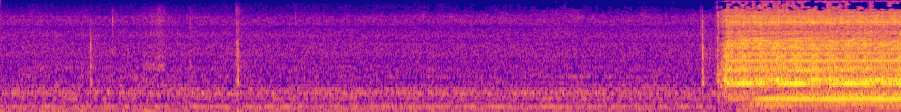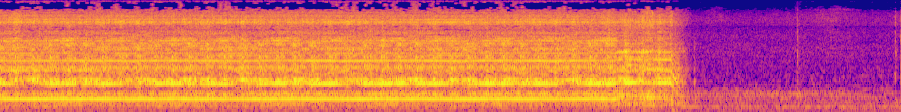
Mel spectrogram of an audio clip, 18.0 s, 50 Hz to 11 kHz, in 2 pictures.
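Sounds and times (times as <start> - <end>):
can opener motor whine: 7.0 - 16.0.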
